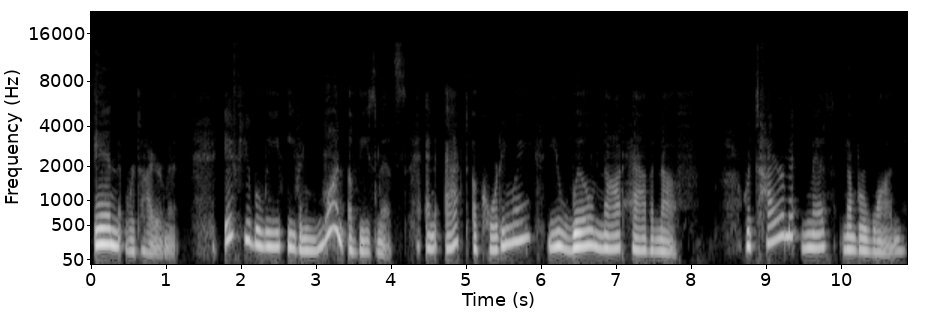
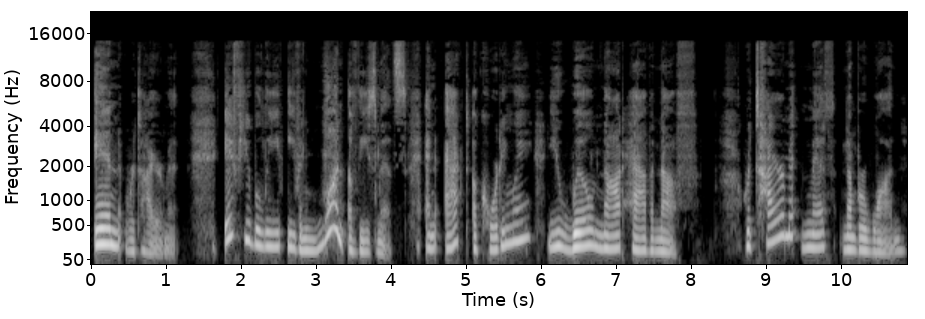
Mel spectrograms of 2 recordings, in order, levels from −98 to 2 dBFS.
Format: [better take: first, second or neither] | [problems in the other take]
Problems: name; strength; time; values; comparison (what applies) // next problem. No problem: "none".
second | muffled; very; fading above 1.5 kHz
